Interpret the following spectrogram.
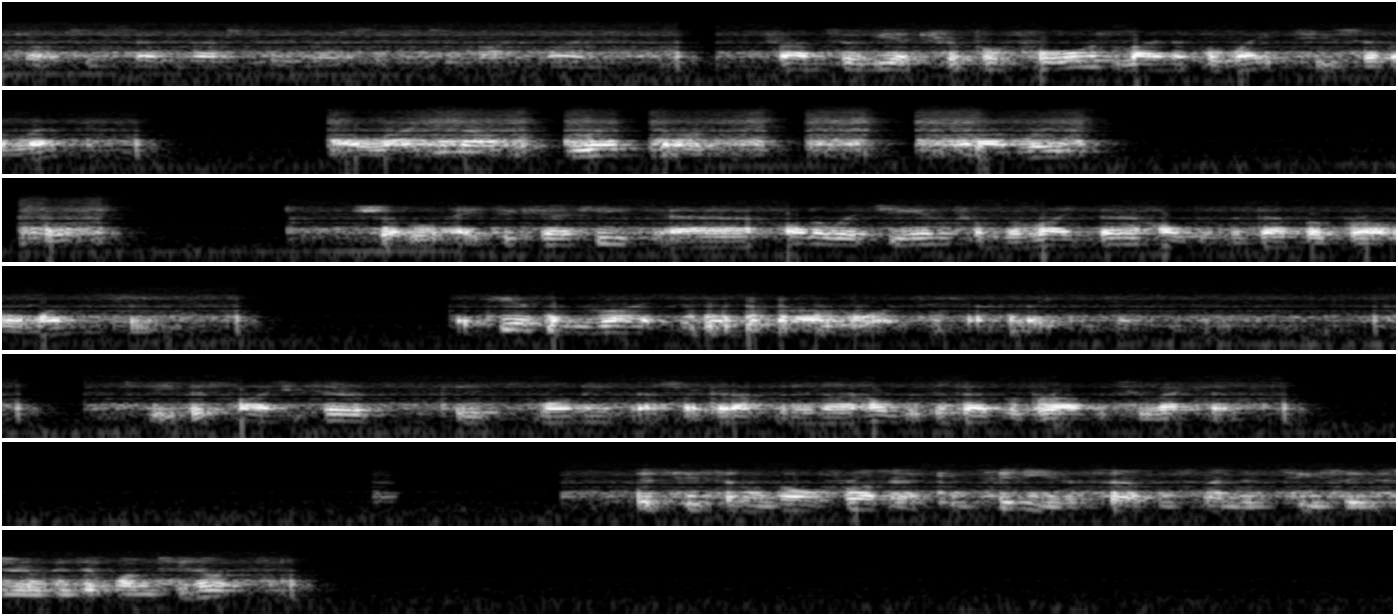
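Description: Air traffic control radio: controller and pilot voices heard through a radio receiver, sounding thin and narrow. They come in about six transmissions broken by short silences.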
